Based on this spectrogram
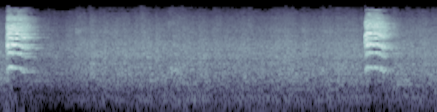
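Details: Parakeet calling in the long chattering style known as ngekek panjang: a gritty squawk right at the start, then hiss for over three seconds, then a matching second squawk.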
